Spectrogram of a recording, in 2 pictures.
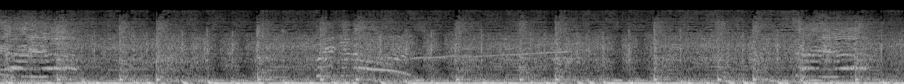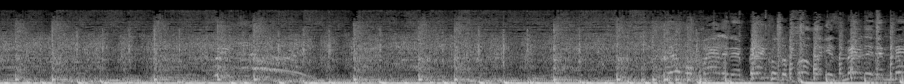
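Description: A loud, dense rap metal track with distorted guitars and pounding drums, while a voice shouts and yells over the driving band throughout.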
